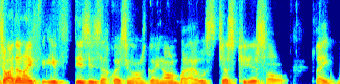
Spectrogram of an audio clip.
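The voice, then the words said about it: Strong Italian accent. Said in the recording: “you have a very deep accent, ... very prominent, from a different country, ... from Italy”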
